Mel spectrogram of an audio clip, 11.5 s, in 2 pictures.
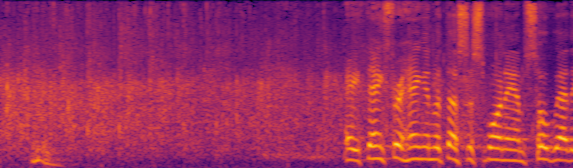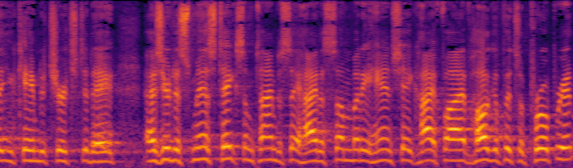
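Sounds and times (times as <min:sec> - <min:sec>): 
crowd clapping: 0:00.0 - 0:05.6
speech: 0:00.3 - 0:00.8, 0:03.4 - 0:11.4.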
